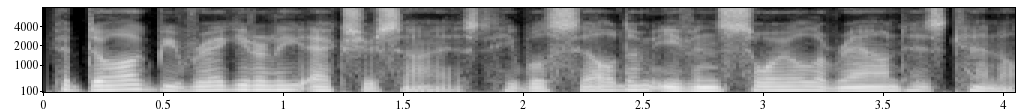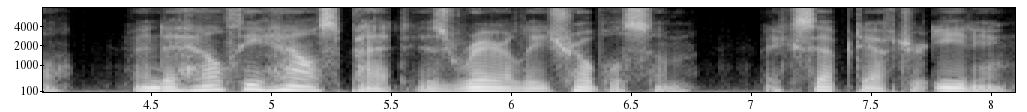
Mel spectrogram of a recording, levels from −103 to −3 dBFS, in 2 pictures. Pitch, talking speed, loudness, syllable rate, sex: 120 Hz, 185 wpm, -19 LUFS, 5.9 syllables/s, male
